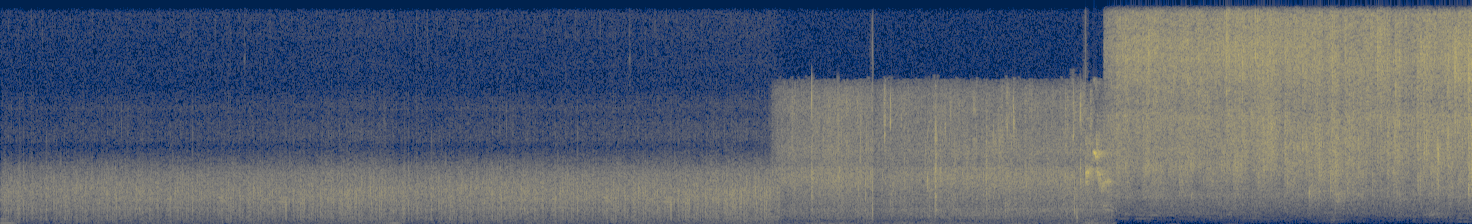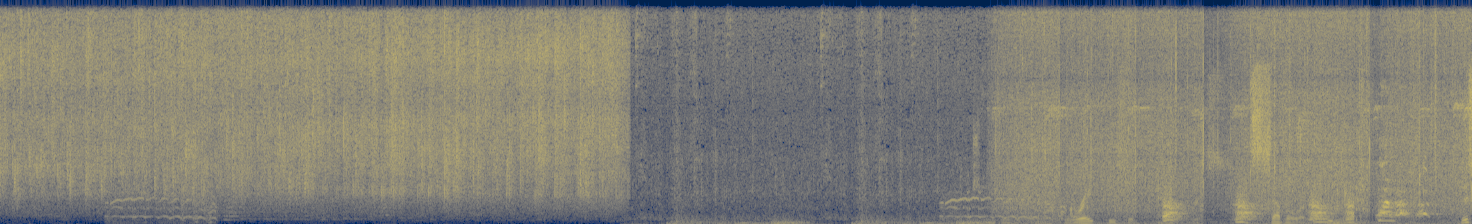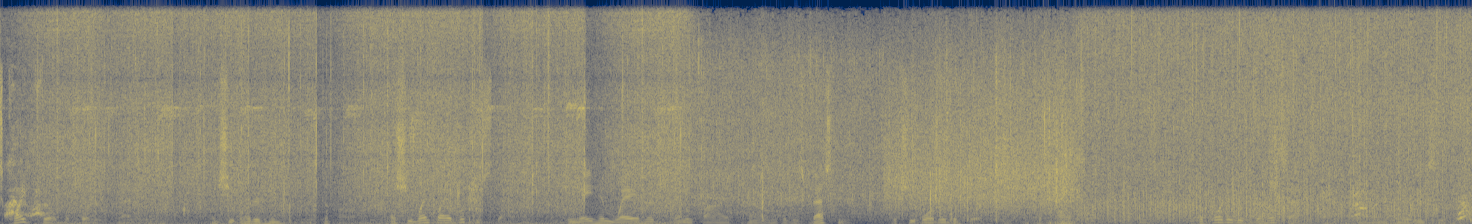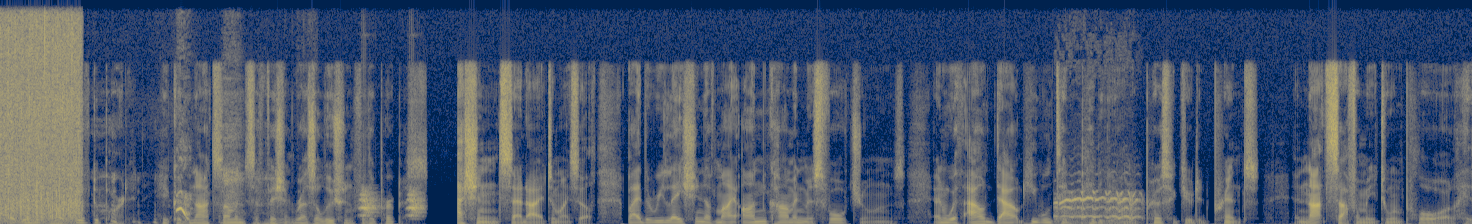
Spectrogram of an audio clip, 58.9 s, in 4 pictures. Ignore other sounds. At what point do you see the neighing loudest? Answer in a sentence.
The volume of the neighing peaks at 55 seconds.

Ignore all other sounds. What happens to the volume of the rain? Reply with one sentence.
The volume of the rain goes up.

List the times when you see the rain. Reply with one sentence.
You can hear the rain from 0.0 to 45.0 s.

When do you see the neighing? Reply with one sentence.
The neighing can be heard from 15.8 to 16.9 s, from 24.1 to 25.6 s and from 54.6 to 55.6 s.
